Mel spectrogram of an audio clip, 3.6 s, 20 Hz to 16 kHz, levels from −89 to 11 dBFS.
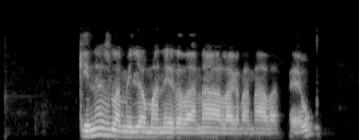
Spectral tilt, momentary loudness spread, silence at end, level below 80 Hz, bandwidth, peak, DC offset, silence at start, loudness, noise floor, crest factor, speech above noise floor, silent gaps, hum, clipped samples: -7.5 dB/octave; 7 LU; 0.4 s; -60 dBFS; 6.8 kHz; -2 dBFS; under 0.1%; 0.8 s; -17 LUFS; -70 dBFS; 16 dB; 54 dB; none; none; under 0.1%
